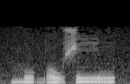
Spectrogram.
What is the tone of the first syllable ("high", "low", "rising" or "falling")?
low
